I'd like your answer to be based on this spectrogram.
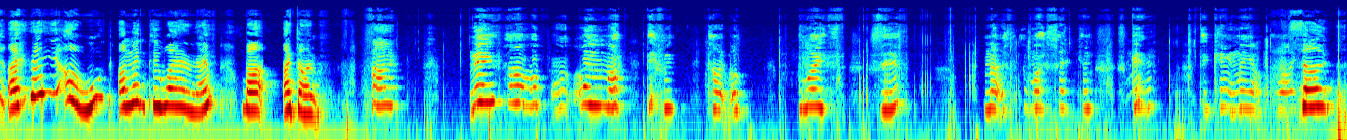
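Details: Dysarthric speech in a woman with cerebral palsy, talking spontaneously in a day-in-my-life vlog during quarantine.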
